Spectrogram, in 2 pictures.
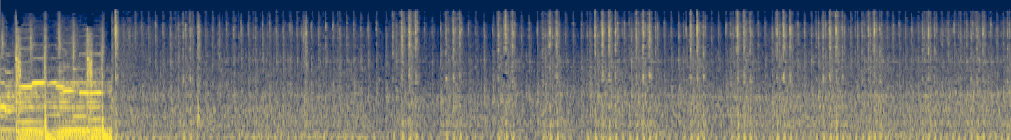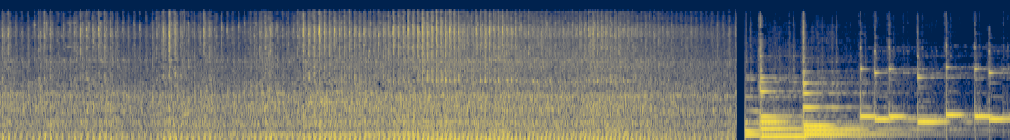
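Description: A small engine running with a rapid, uneven putter for about sixteen seconds, between music at the start and again near the end.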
